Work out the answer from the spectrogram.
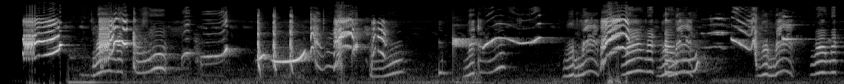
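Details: Pet ringneck parrot, described as an Indian ringneck, chattering in speech-like squawks, with rapid harmonic-rich calls sweeping up and down, sharp clicks and harsh bursts in quick irregular succession, indoors.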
